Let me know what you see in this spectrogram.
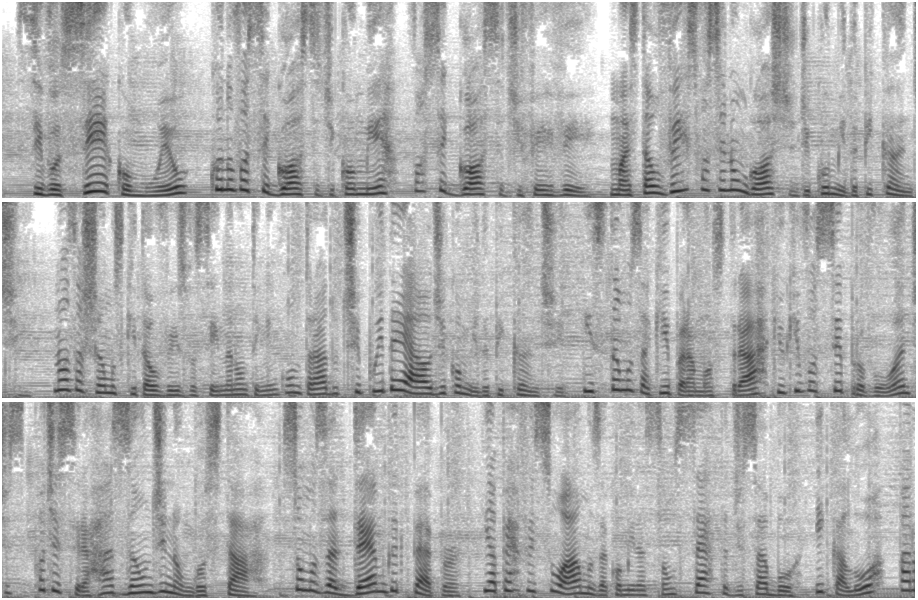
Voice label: commercial pt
